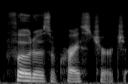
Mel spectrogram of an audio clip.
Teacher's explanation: >> So, you can't stop to admire the church. You have to just say photos of Christ Church as if it's one single word. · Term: chunking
